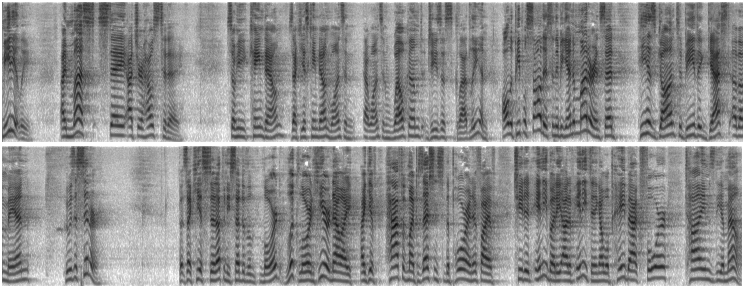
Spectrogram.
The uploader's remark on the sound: visits Resonate Church to teach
